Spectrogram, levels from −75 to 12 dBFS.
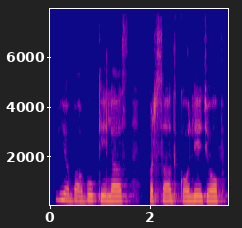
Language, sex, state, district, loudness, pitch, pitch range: Hindi, female, Bihar, Saran, -20 LUFS, 215 Hz, 210-220 Hz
